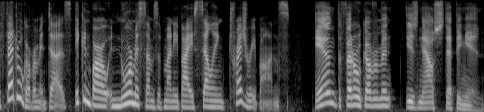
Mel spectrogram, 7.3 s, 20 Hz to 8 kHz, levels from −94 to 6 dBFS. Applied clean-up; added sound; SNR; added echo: none; none; none; none.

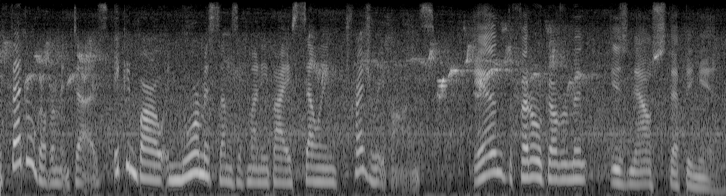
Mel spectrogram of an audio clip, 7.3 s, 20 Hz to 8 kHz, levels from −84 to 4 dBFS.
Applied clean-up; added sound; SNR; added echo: none; Bird vocalization, bird call, bird song; 7 dB; none.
